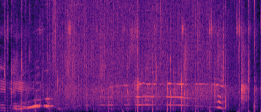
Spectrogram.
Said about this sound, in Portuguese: Uma salva de palmas, minha gente!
